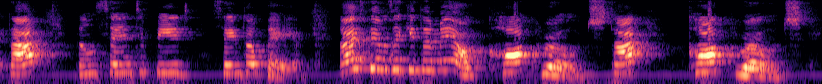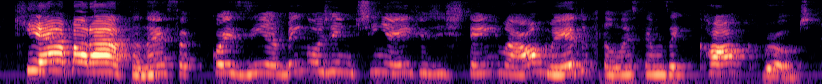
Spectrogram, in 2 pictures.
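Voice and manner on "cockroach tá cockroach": slow teaching. Shown as a demonstration. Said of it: "teaching vocabulary slowly".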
